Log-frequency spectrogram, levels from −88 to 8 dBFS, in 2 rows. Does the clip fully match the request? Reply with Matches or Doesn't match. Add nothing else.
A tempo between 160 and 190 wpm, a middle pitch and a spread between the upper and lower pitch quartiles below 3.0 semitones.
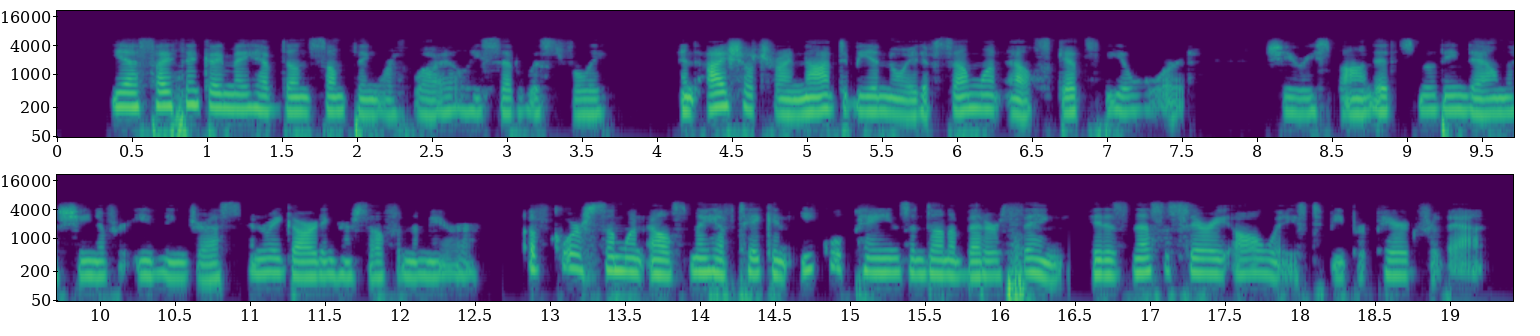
Doesn't match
